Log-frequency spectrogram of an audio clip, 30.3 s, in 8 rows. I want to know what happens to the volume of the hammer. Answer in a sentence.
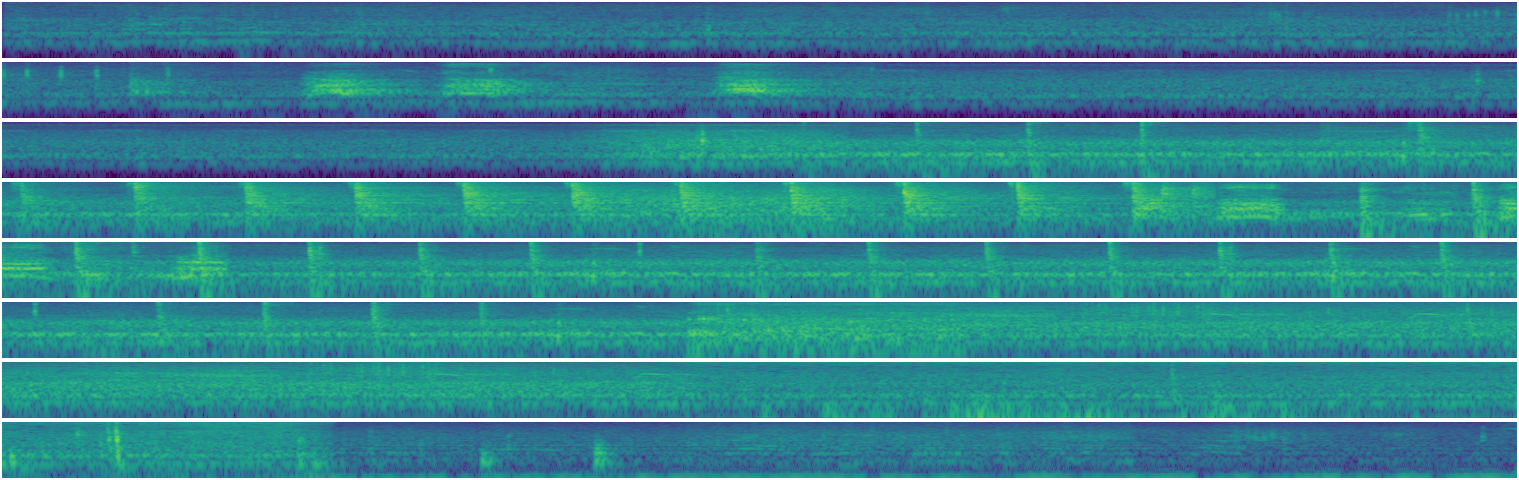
The volume of the hammer goes up, then down.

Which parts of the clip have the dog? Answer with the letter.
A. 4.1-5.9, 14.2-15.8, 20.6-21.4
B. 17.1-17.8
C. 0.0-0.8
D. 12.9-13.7
A.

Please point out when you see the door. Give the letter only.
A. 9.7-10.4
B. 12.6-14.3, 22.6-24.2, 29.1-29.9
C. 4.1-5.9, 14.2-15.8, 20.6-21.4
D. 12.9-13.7
D.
